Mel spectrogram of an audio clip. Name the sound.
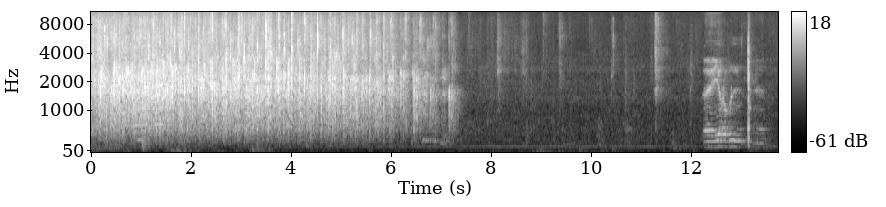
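audience applause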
